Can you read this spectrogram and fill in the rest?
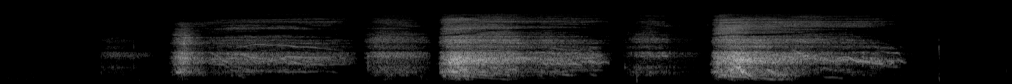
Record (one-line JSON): {"exhalation_length": "10.1 s", "exhalation_amplitude": 8825, "exhalation_signal_mean_std_ratio": 0.54, "survey_phase": "beta (2021-08-13 to 2022-03-07)", "age": "65+", "gender": "Male", "wearing_mask": "No", "symptom_cough_any": true, "symptom_runny_or_blocked_nose": true, "symptom_shortness_of_breath": true, "symptom_fatigue": true, "symptom_headache": true, "symptom_change_to_sense_of_smell_or_taste": true, "symptom_loss_of_taste": true, "smoker_status": "Ex-smoker", "respiratory_condition_asthma": false, "respiratory_condition_other": false, "recruitment_source": "Test and Trace", "submission_delay": "1 day", "covid_test_result": "Positive", "covid_test_method": "LFT"}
